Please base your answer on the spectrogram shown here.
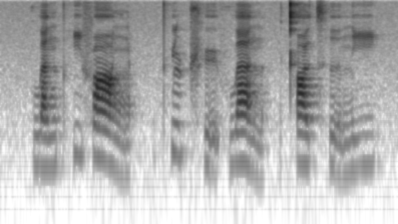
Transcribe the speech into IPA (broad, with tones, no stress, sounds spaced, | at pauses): k w a˧˥ n pʰ i˥ f ɑ˥˩ ŋ | pʰ y˥˩ ʈ͡ʂʰ ɻ̩˨˩ f w a˥˩ n | kʰ ɑ˧˥ ʊ̯ t͡sʰ ɹ̩˨˩ n̪ i˥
